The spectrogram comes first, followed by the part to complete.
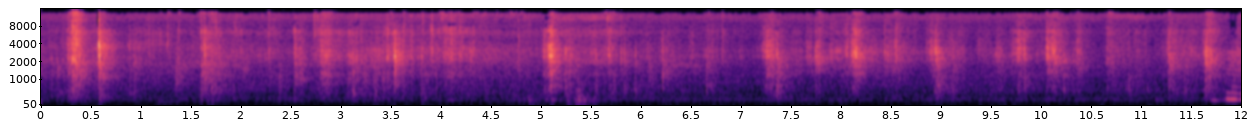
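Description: A large manila paper envelope being torn open by hand: a run of irregular rips and crinkles of stiff paper.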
